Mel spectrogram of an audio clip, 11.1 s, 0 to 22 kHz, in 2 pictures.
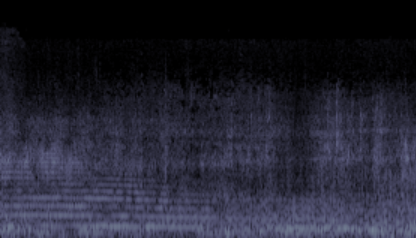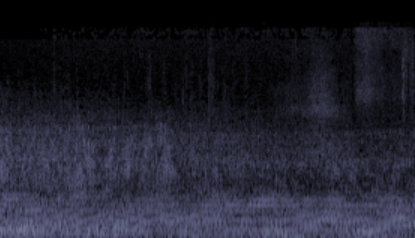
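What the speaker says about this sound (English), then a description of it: "Phil gives us a chance to see just what the XA42 can do in a solo slot" An XA42 aerobatic propeller aircraft flies an avalanche loop at an airshow, its engine giving a loud, sustained drone that rises and falls in pitch as the plane climbs and rolls.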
